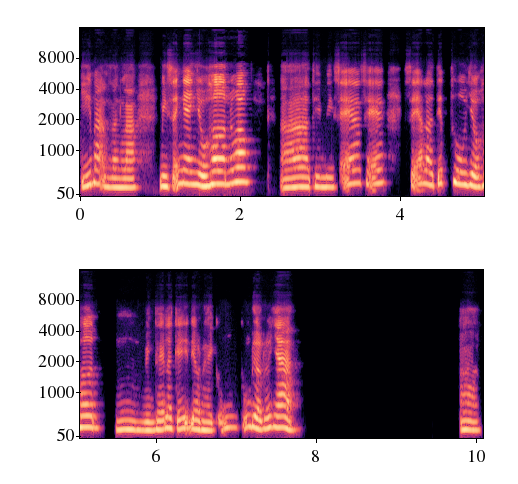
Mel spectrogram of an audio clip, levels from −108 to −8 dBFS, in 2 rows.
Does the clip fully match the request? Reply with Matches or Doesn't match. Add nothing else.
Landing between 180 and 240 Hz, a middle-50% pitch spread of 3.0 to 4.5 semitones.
Doesn't match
